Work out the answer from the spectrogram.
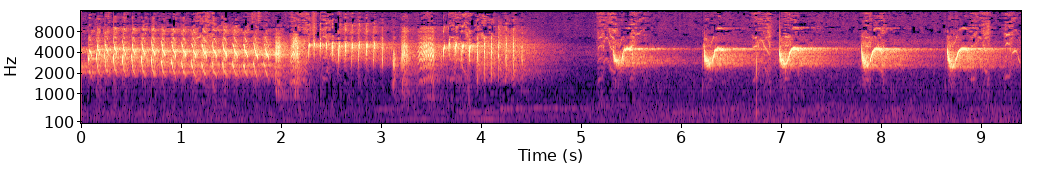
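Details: Long-tailed shrike (cendet/pentet) in full song, recorded to tutor and prompt cagebirds. A fast harsh buzzy chatter lasts about four seconds, then a short pause, then five sharp down-slurred whistles spaced about a second apart.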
